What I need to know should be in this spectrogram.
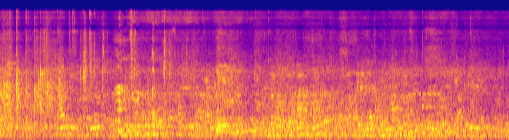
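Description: Wooden game pieces click and clatter on a board.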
